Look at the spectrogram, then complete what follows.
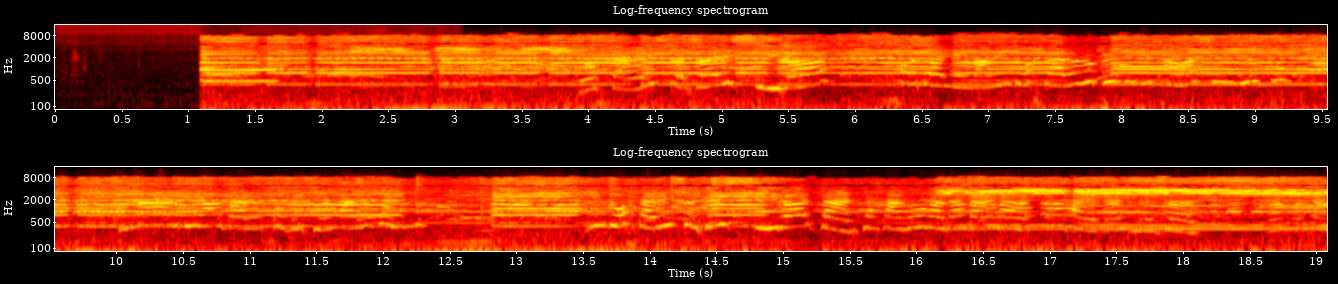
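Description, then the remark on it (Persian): Many car horns blare at once in a sustained, overlapping chorus of steady and pulsing honks, loud, with crowd voices mixed underneath throughout, as citizens honk continuously in protest, joining people chanting slogans at a street protest gathering in Shiraz. “شهروندان دیگر هم با بوق ممتد خودروهای خود به اعتراض به آنان پیوستند.”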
